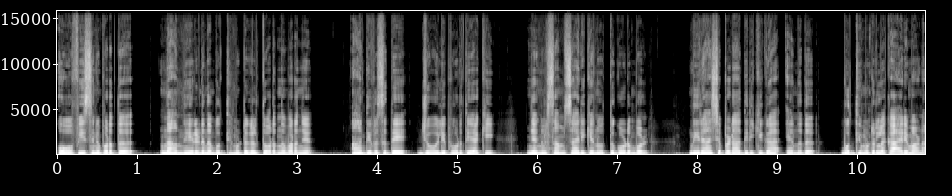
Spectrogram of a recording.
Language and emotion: Malayalam, sad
